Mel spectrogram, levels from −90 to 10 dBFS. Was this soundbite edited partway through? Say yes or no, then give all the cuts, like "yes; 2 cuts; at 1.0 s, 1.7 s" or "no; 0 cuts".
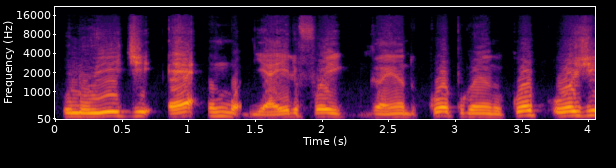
yes; 1 cut; at 1.4 s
